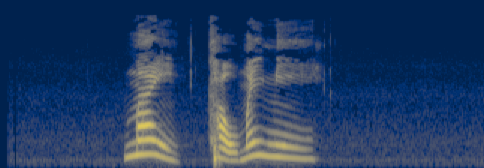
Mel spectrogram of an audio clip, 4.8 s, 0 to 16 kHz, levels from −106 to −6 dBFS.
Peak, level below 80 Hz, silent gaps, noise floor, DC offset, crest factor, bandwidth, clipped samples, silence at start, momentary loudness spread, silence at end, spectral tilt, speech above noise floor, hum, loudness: -12 dBFS; -74 dBFS; none; -75 dBFS; under 0.1%; 22 dB; 11 kHz; under 0.1%; 1.25 s; 18 LU; 1.7 s; -5 dB/octave; 47 dB; none; -29 LUFS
